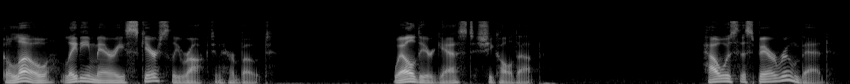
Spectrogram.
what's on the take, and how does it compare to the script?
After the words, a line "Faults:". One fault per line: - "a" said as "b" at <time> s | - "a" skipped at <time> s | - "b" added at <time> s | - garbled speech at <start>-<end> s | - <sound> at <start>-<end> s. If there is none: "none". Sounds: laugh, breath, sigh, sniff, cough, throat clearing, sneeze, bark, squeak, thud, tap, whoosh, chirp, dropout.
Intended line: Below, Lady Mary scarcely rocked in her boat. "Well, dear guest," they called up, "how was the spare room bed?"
Below, Lady Mary scarcely rocked in her boat. "Well, dear guest," she called up, "how was the spare room bed?"
Faults:
- "they" said as "she" at 4.8 s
